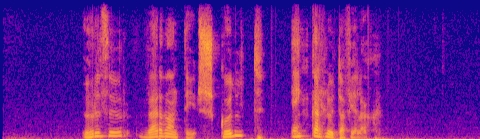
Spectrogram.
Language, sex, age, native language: Icelandic, male, 40-49, Icelandic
